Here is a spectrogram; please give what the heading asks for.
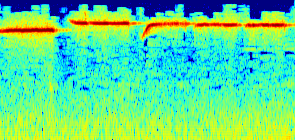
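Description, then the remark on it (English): A white-throated sparrow sings its clear, pure whistled song: a long opening note, a step up to a higher held tone, then a series of repeated whistles, heard alone. “White-throated sparrows are shy birds, but on warm days in late winter and early spring, the spirit comes upon them and the thickets erupt into song.”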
